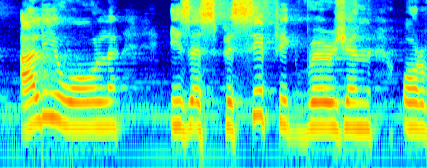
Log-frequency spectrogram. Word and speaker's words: allele: An allele pronounced as alluole is a specific version or variant of a gene.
